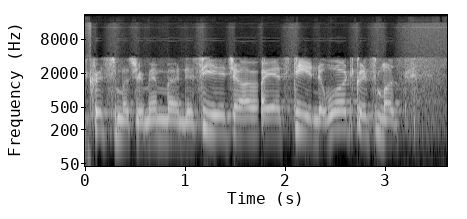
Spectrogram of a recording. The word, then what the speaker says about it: Christ: Christmas remember in the ch r i s t in the word Christmas when it is separate from that suffix is pronounced Christ.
